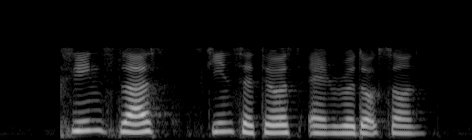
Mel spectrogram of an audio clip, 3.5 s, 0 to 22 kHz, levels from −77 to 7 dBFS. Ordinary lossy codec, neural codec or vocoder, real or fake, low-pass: none; none; real; 5.4 kHz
